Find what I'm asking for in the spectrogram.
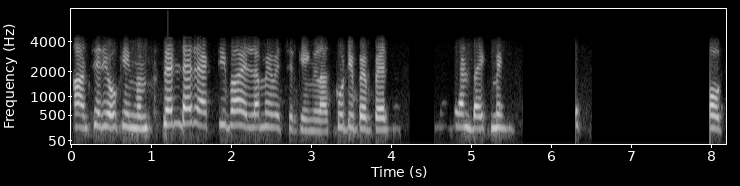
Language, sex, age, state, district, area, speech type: Tamil, female, 30-45, Tamil Nadu, Tiruvallur, urban, conversation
